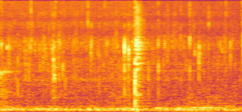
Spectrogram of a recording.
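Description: Onions and ginger paste frying in pork oil, a close, steady sizzle with scattered pops and a brief sharp crackle burst midway, no voices.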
